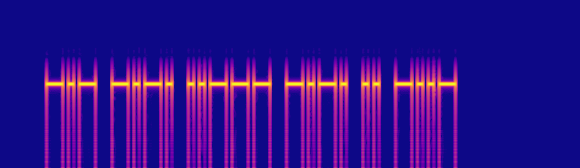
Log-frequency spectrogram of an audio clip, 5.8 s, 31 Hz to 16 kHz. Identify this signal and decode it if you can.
Morse code, heard as a keyed tone, about 22 wpm, 700 Hz. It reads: KC2CIX
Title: USA Call Signs 22wpm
